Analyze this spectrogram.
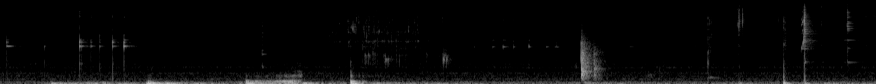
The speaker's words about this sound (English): I've let it sit for a little bit. I've opened it. It's opened up a little bit. I like it a lot better. So let's pop it for you. And this beautiful thing here comes in at 121 proof.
